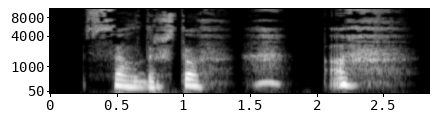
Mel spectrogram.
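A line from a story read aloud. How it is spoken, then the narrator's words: Moan. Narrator (Russian): Застонала Сия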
